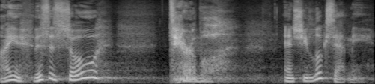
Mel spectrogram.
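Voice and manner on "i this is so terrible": simmering, rising, fed-up anger. Retelling complaining to his wife on a long flight: retelling own angry complaint. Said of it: "you can see the anger kind of welling".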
